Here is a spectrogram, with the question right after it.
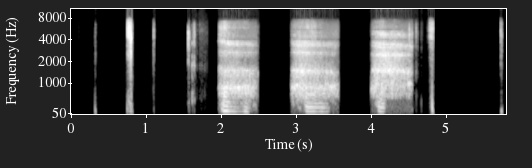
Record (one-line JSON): {"exhalation_length": "5.8 s", "exhalation_amplitude": 8957, "exhalation_signal_mean_std_ratio": 0.45, "survey_phase": "alpha (2021-03-01 to 2021-08-12)", "age": "65+", "gender": "Female", "wearing_mask": "No", "symptom_cough_any": true, "symptom_shortness_of_breath": true, "smoker_status": "Never smoked", "respiratory_condition_asthma": false, "respiratory_condition_other": false, "recruitment_source": "REACT", "submission_delay": "2 days", "covid_test_result": "Negative", "covid_test_method": "RT-qPCR"}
